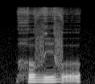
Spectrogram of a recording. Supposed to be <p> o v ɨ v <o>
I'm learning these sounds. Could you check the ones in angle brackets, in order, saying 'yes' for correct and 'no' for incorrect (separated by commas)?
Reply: no, no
